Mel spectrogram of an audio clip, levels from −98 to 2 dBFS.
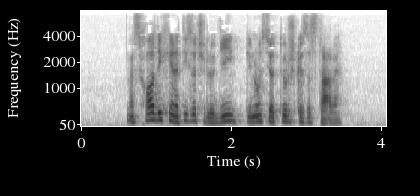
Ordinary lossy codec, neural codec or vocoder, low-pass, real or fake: MP3, 32 kbps; vocoder, 44.1 kHz, 128 mel bands, Pupu-Vocoder; 7.2 kHz; fake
